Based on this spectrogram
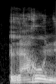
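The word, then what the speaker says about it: La Rhune: Et le nom espagnol est Laroun. Et on le prononce en basque Laroun justement.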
